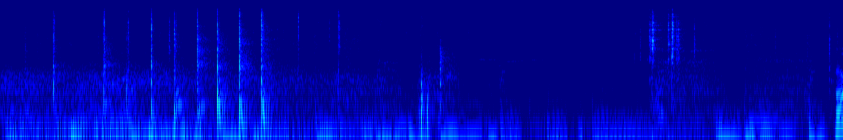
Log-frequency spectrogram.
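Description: A quick run of sharp taps over the first few seconds, one more around the middle and a pair near the end. A rubber mallet is tapping an oven-heated steel chain sprocket down onto a freezer-chilled hub for a shrink fit. Background music plays under it.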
